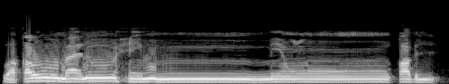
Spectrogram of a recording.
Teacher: بعدين جت النون الساكنة وبعدها حرف القاف يصير إخفاء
